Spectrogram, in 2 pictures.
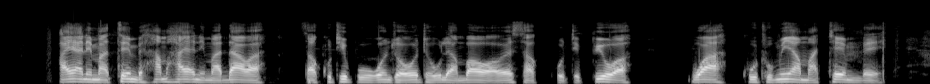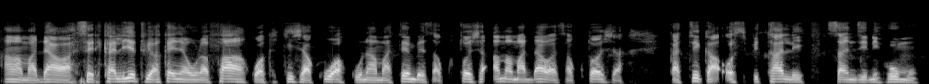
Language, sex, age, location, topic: Swahili, male, 18-24, Nakuru, health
